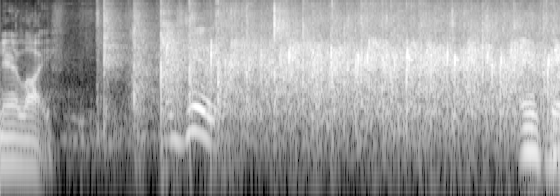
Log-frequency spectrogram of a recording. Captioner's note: audience applauding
